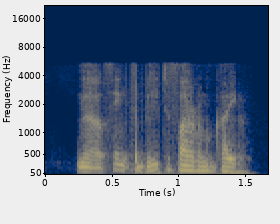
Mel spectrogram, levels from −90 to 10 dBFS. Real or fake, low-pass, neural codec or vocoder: fake; 5.4 kHz; codec, 16 kHz, 0.5 kbps, X-Codec, HuBERT features, trained on balanced general audio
